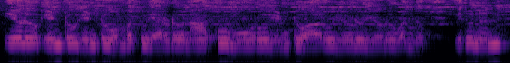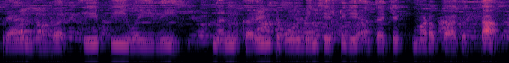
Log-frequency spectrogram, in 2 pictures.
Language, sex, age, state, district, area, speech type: Kannada, male, 60+, Karnataka, Shimoga, rural, read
